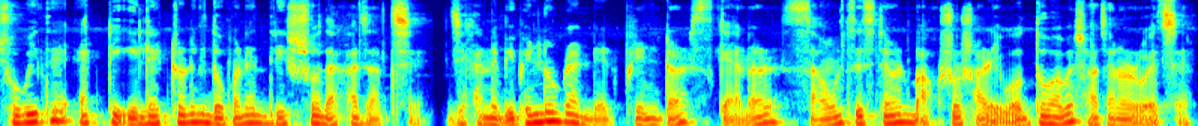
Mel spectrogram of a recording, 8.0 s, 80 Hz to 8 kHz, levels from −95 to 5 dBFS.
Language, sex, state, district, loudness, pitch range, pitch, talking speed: Bengali, male, West Bengal, Alipurduar, -16 LUFS, 110-145 Hz, 125 Hz, 150 wpm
